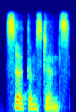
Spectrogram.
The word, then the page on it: circumstance: Indian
